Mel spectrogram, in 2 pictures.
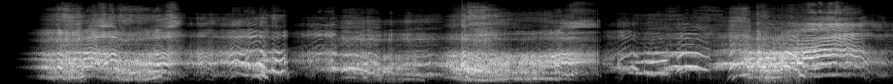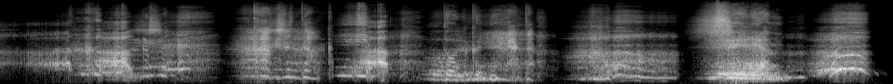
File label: cinematic voice, ru; lineage2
